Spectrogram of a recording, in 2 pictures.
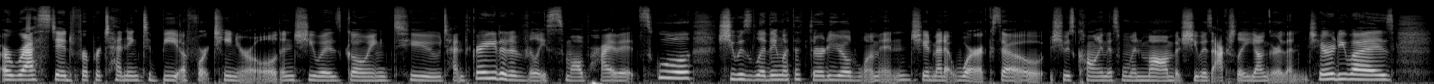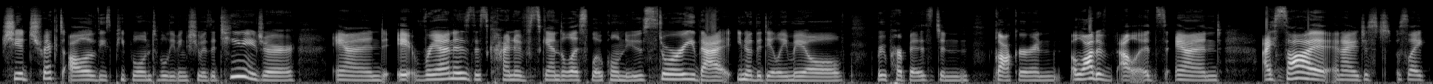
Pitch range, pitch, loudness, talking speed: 190-225 Hz, 205 Hz, -20 LUFS, 205 wpm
